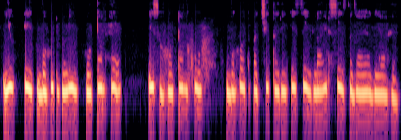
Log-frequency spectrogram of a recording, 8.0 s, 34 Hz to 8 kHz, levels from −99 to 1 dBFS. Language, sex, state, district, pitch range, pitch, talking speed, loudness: Hindi, female, Bihar, Saran, 220-265 Hz, 240 Hz, 135 wpm, -14 LUFS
